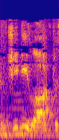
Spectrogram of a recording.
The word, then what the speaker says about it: GDLOFT: you guys are GD Loft.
